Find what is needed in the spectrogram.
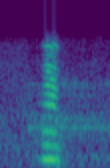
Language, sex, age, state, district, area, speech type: Manipuri, female, 45-60, Manipur, Imphal East, rural, conversation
